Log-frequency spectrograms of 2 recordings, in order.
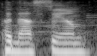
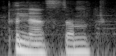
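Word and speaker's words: Penstemon: Penestum. Not penestium, penestum.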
